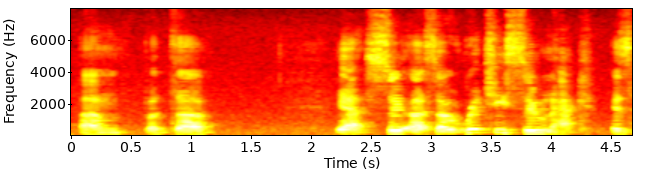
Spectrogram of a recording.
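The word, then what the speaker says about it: Rishi Sunak: please um no um but uh yeah so Richie sunac is how you pronounce his name by the way Richie Rich Richie Rich Richie soonack that's probably going to be his nickname um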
